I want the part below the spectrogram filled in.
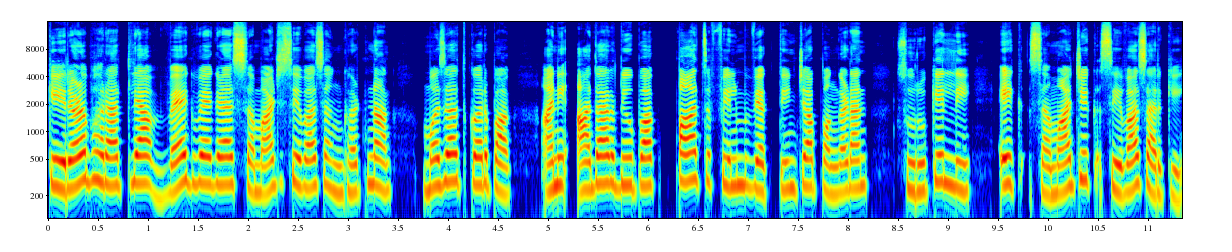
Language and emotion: Goan Konkani, neutral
